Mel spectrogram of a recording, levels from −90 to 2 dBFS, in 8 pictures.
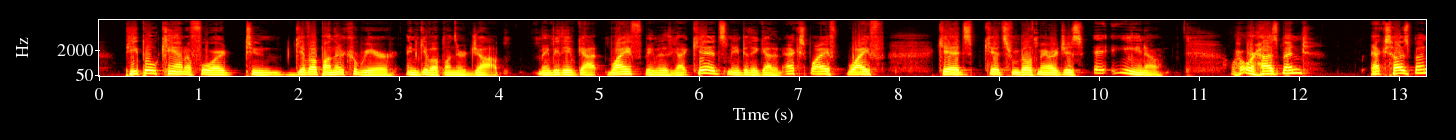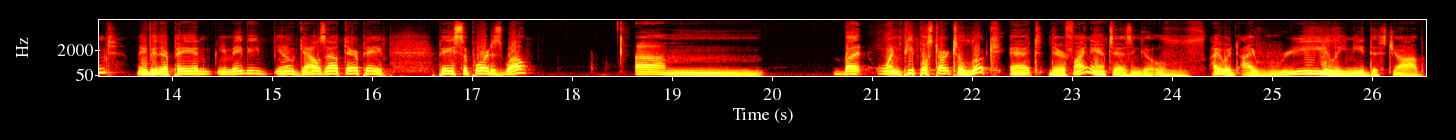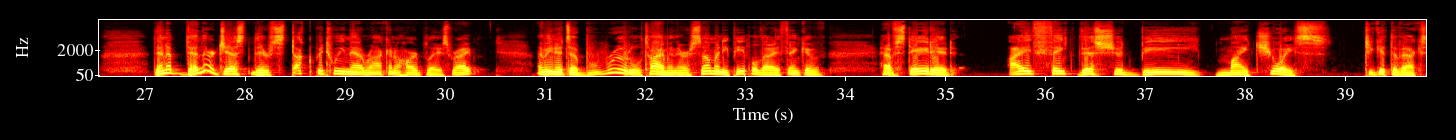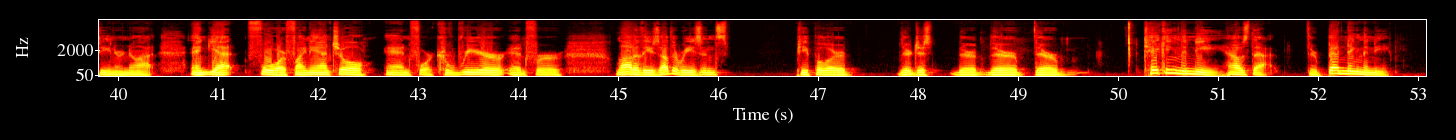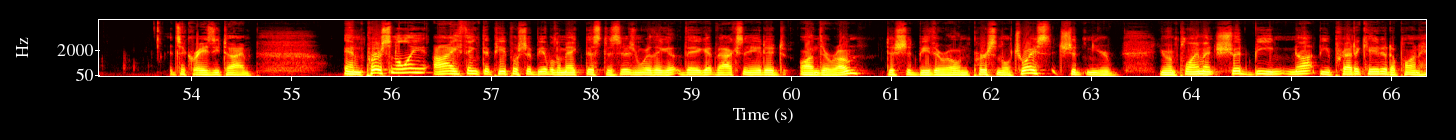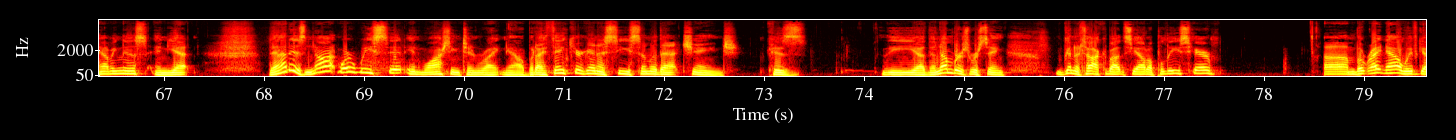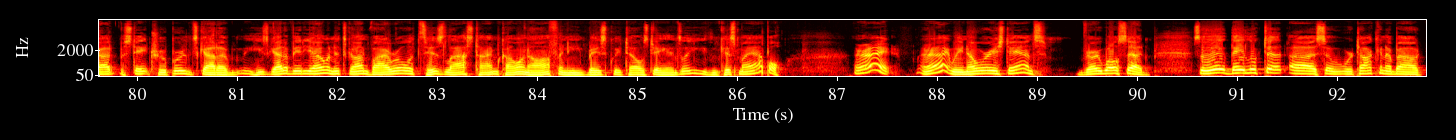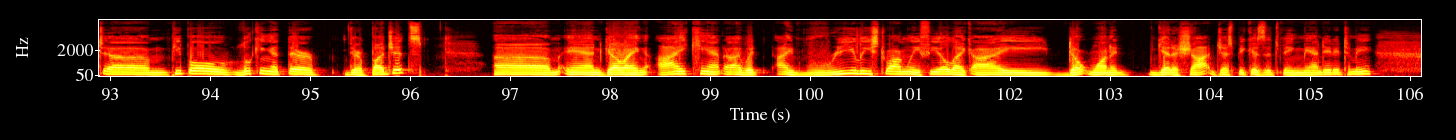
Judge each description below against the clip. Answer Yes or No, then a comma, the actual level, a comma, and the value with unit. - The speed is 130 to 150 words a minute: No, average, 185 wpm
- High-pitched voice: No, medium, 140 Hz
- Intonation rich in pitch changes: No, average, 4.6 semitones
